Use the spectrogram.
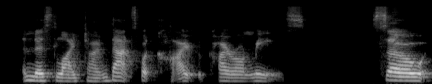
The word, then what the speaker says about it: Chiron: in in in Kyo Chiron is spelled with a CH sorry that's why I got confused so it spelled the CH not the K so Chiron is called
